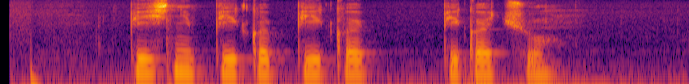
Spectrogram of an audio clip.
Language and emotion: Russian, neutral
